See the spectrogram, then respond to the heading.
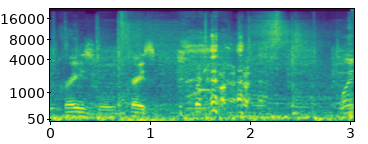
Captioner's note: laughs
